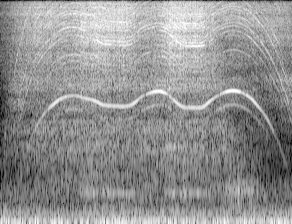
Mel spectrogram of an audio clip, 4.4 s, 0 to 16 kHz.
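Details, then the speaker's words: Simulated class II MO amalgam preparation on a typodont tooth #3 with 330 bur along the central groove: high-pitched whine of a high-speed dental handpiece, pitch dipping and rising as it cuts; the bur sounds like it's wobbling slightly. "Hear that sound? >> Mhm. >> That sounds like the bur's wobbling a little bit, but we'll see."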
